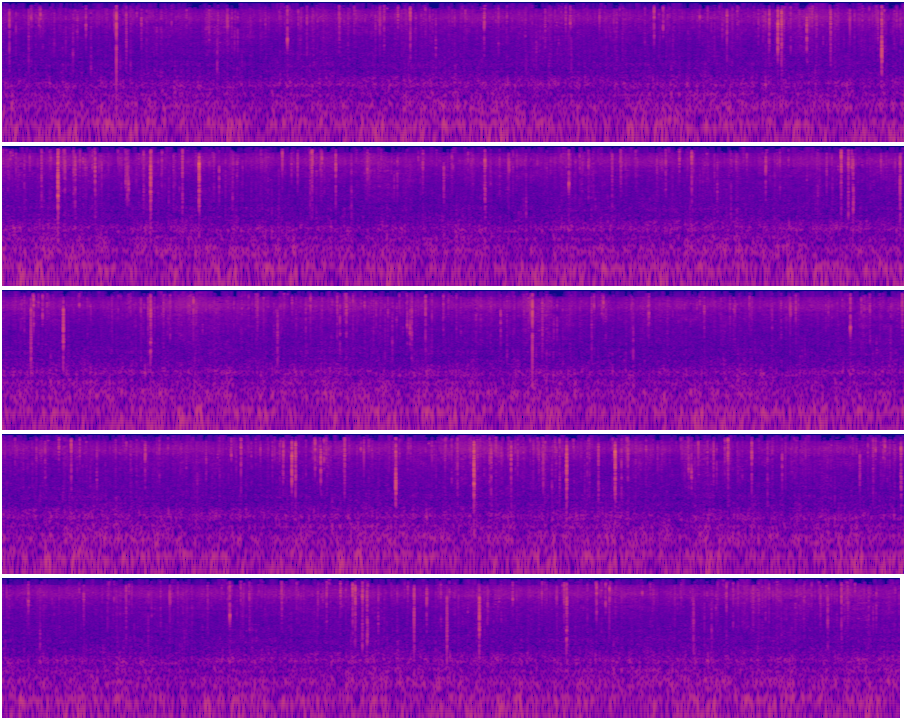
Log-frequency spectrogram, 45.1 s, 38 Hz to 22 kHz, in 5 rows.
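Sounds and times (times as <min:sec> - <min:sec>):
wood fire crackling: 0:00.0 - 0:45.0.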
